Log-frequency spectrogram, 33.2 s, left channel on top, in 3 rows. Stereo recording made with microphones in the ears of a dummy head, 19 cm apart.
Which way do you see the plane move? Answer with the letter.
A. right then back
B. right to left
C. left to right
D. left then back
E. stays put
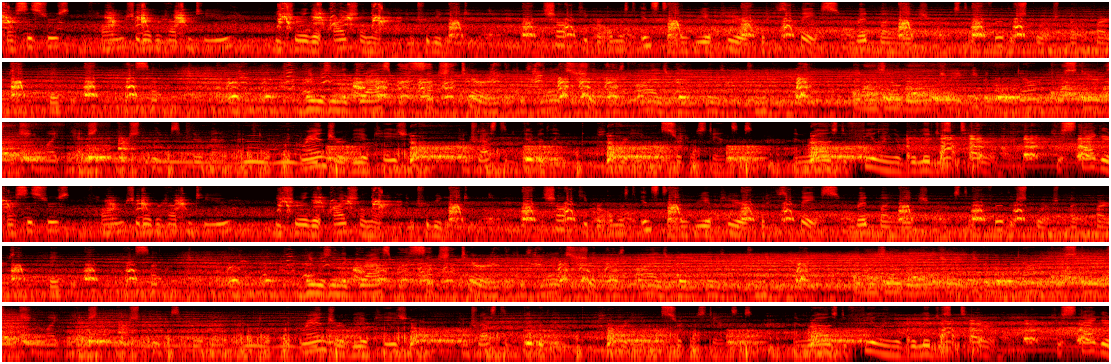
C.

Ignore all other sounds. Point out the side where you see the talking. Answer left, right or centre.
centre.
